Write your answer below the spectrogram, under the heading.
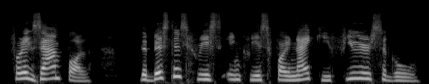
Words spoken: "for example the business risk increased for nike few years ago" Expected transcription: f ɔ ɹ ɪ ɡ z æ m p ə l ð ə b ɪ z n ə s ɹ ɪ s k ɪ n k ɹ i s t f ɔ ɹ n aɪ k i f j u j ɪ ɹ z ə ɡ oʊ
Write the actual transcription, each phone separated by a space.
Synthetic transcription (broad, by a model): f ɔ ɹ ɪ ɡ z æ m p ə l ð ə b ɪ s n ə s ɹ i s ɪ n k ɹ i s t f ɔ ɹ n aɪ k i f j u j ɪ ɹ s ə ɡ oʊ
